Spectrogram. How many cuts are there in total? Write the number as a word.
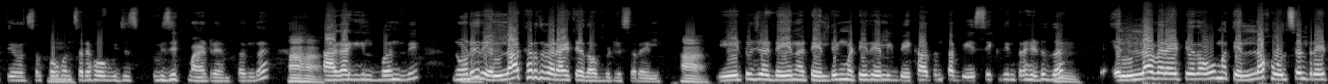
zero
